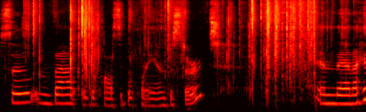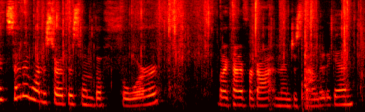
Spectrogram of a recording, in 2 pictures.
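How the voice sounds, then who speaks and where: Over noticeable background noise, a woman with a fairly high pitch speaks with long, frequent pauses. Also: lively intonation, moderate pace. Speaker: cross stitch video blogger. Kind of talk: casual chat.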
